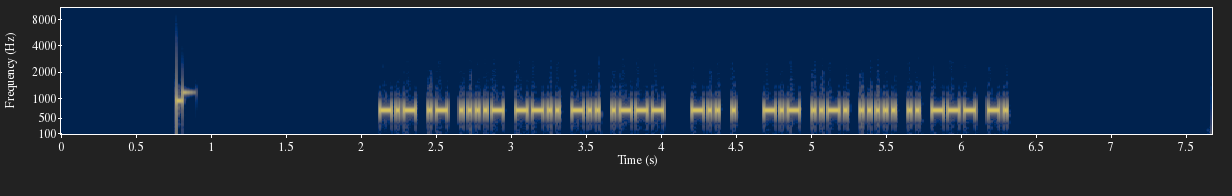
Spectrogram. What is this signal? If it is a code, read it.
Morse code, heard as a keyed tone, about 42 wpm, 700 Hz. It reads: KA4ZDJ DE KF5ION
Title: USA Callsign DE Callsign - 6 Characters - 45wpm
